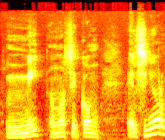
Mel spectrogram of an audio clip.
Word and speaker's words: Meade: ONU al Señor meade yo le digo meade porque así se escribe su apellido creo que él no le gusta que le digan meade sino mito no sé cómo el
